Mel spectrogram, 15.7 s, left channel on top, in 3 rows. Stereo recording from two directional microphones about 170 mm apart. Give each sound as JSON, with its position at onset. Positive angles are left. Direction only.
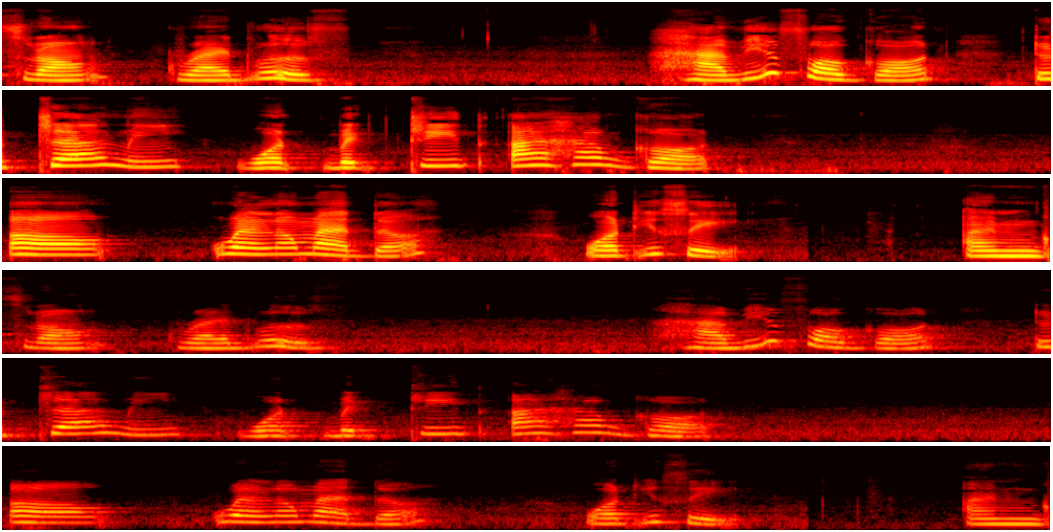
{"t": 0.0, "sound": "a woman's voice", "side_deg": 65}
{"t": 3.3, "sound": "a woman's voice", "side_deg": 65}
{"t": 10.5, "sound": "a woman's voice", "side_deg": 70}
{"t": 15.2, "sound": "speech", "side_deg": 65}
